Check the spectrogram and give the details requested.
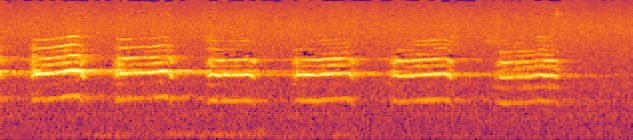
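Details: White-tailed eagle uttering six longer, drawn-out nasal notes with a rich, ringing tone, spaced about half a second apart, each held briefly before the next.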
